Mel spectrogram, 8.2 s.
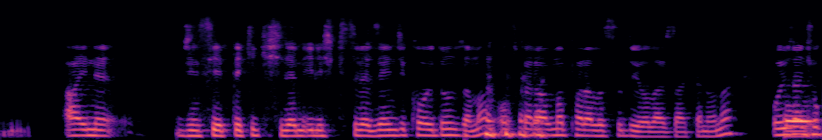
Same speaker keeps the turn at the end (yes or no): yes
